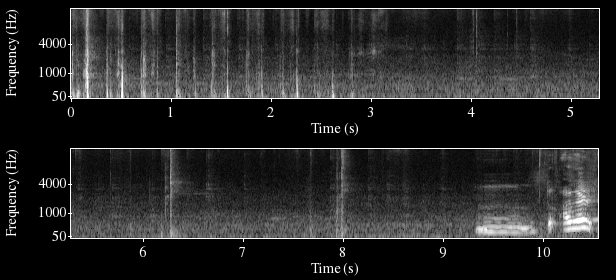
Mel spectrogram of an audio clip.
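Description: Tarot cards are shuffled as a quick run of crisp riffling snaps, then a few isolated flicks across quiet stretches, and a voice begins speaking near the end.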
